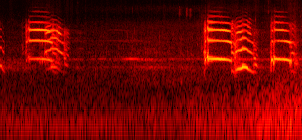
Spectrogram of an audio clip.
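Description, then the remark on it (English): Cranes call in three loud bursts of trumpeting, bugle-like notes, the first alone and two more close together near the end, over a steady background hiss. “The crane, a special, special bird.”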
